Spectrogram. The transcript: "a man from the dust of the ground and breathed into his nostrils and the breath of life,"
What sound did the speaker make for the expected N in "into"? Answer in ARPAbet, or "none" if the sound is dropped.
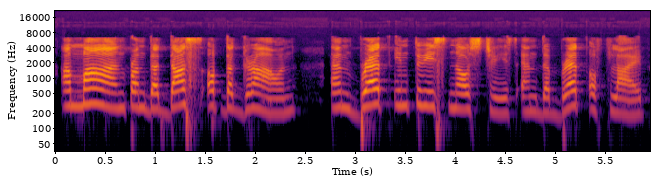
N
